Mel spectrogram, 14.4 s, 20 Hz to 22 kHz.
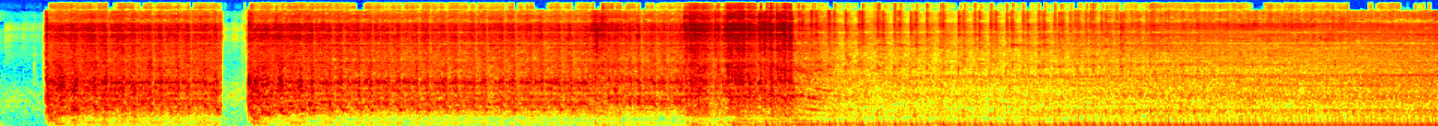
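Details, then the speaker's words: Briggs & Stratton Vanguard engine on a Vermeer SC362 stump cutter after replacing bent push rods and adjusting valve lash, valve cover off: fires after brief crank, smooth even idle, minimal vibration, no knocks; much better than before. "Sounds a lot better than what it did before. Very smooth, in a minimal vibration."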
